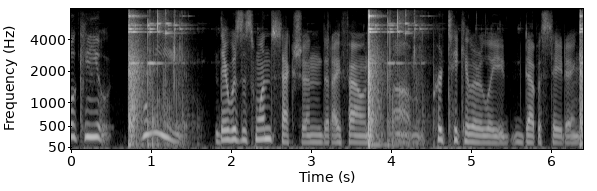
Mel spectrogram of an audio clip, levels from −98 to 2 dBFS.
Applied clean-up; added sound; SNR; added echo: none; Shatter; -4 dB; none.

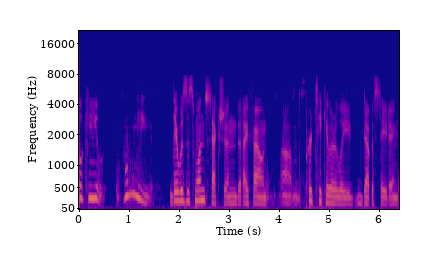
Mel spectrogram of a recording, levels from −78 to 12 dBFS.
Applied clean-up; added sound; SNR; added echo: neural separator model SepFormer DNS4.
